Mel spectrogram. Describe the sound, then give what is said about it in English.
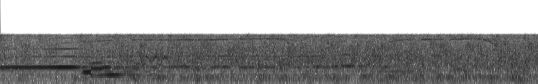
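An audience breaks into a round of applause: dense, steady clapping with some crowd noise that holds at an even loudness for about five seconds, with no speech over it. “A round of applause.”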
